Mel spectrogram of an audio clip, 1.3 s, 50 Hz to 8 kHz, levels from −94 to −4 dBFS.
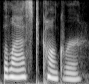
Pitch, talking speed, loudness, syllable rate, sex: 200 Hz, 135 wpm, -17 LUFS, 4.3 syllables/s, female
